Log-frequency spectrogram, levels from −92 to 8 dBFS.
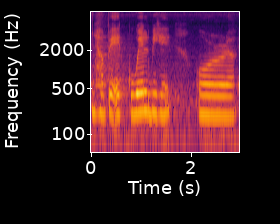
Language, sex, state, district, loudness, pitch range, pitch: Hindi, female, Arunachal Pradesh, Papum Pare, -16 LUFS, 195-215 Hz, 205 Hz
